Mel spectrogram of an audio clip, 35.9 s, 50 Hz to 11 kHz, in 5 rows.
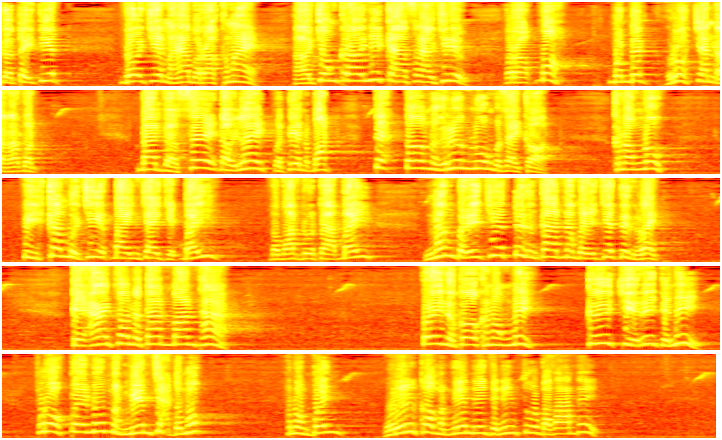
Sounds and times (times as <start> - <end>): Male speech, man speaking: 0.0 - 7.6, 8.6 - 14.0, 14.6 - 21.1, 22.3 - 24.0, 25.7 - 31.0, 31.6 - 34.8
Narration, monologue: 0.0 - 35.8.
